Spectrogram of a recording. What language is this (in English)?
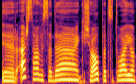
Lithuanian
